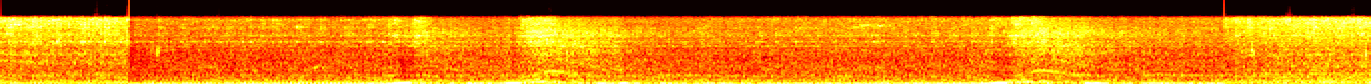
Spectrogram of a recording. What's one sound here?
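A car engine idles and revs up twice, rising and falling in pitch.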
